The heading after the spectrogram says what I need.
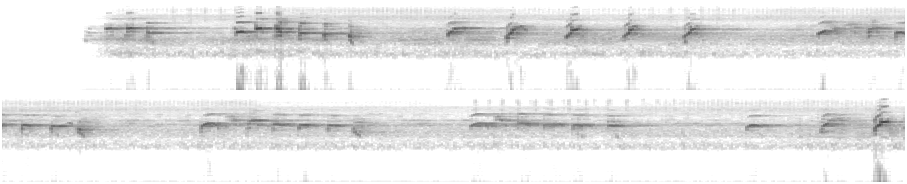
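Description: A bald eagle gives high, thin chirping notes in quick stuttering bursts, repeated through the clip.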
